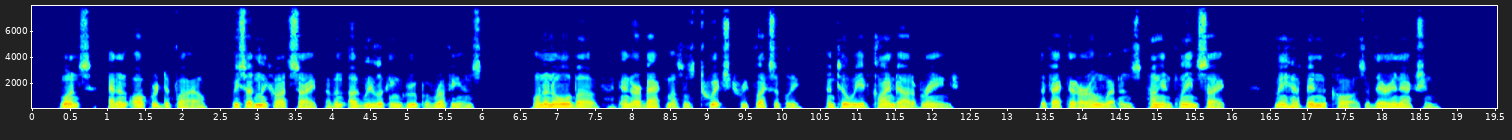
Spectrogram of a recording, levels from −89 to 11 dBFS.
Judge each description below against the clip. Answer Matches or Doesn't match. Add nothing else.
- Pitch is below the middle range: Matches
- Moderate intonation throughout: Doesn't match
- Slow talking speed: Doesn't match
